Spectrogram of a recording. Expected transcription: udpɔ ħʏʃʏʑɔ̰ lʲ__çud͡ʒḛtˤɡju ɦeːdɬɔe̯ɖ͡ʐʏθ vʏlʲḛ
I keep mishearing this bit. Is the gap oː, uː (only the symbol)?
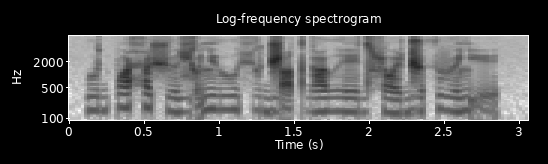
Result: uː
